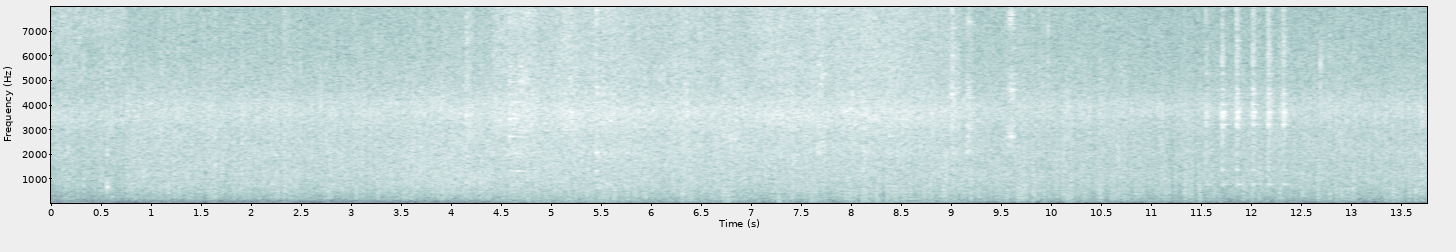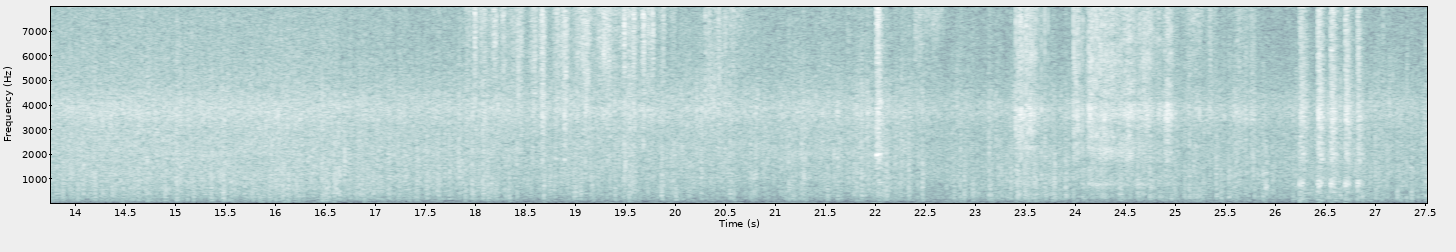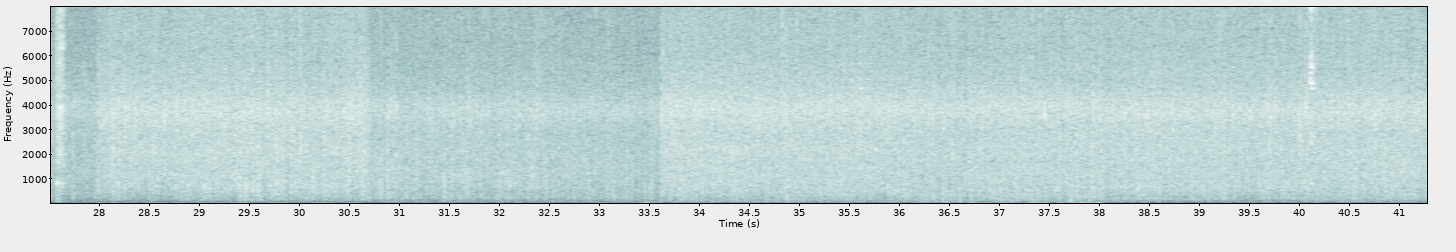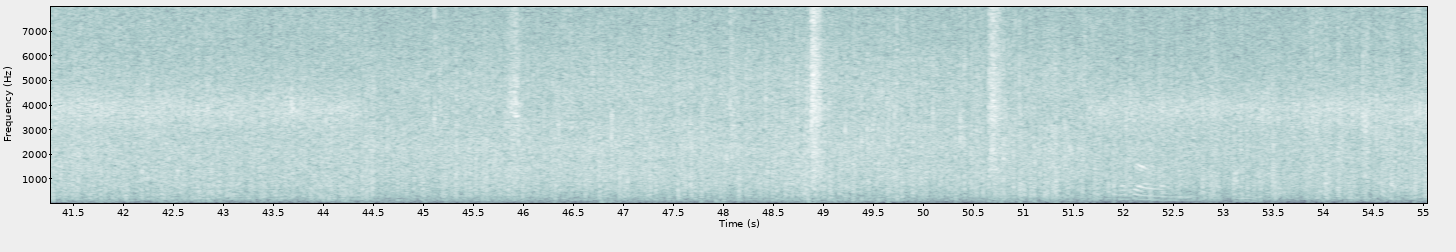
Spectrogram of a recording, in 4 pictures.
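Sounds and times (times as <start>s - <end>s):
heavy rain falling: 0.0s - 55.0s
rapid clicking and crackling: 17.5s - 27.9s.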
